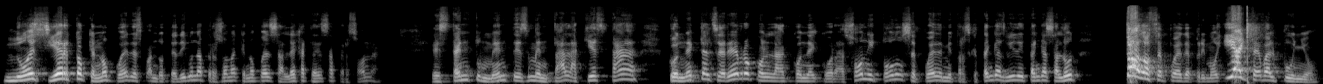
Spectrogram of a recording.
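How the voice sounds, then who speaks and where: Excitable man preaching motivation. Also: sits high, fairly quick. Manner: emphatic and excitable, rhetorical questions, slangy. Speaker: motivational show host. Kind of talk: motivational talk.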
